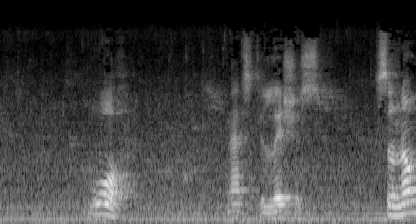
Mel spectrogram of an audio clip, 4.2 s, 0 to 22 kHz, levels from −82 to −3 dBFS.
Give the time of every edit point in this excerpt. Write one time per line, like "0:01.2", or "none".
none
